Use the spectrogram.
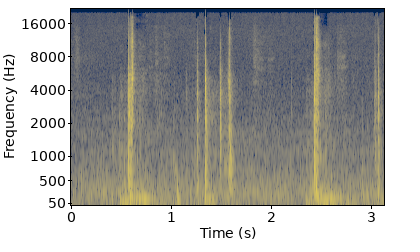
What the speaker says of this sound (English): they've kept the cool sounding doors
